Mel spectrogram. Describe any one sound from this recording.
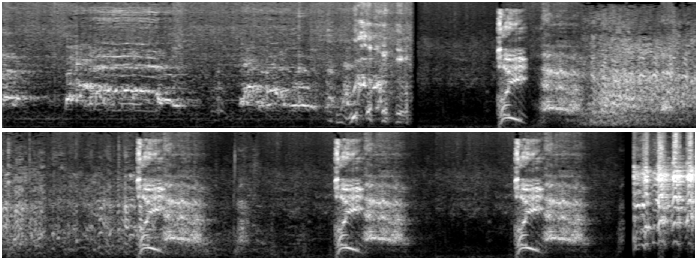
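Dogs bark and yelp in alarm.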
